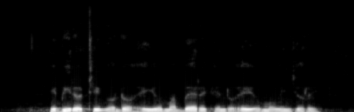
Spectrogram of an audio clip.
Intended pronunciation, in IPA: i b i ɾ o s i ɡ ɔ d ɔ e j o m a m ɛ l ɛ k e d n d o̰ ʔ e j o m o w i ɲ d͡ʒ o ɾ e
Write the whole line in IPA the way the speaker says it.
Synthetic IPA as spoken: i b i ɾ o t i ɡ ɔ d ɔ e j o m a b ɛ ɾ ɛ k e n d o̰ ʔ e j o m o w i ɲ d͡ʒ o ɾ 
